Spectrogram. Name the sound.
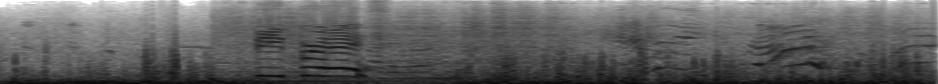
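wind blowing at a campsite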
